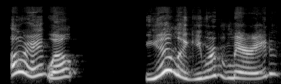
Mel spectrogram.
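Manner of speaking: loud, high-pitched mock comeback; imagined retort. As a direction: call them out, loud and high. Imagined blunt retort to the couple.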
